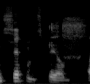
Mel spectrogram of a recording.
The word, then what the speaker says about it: Seppeltsfield: Seppeltsfield.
